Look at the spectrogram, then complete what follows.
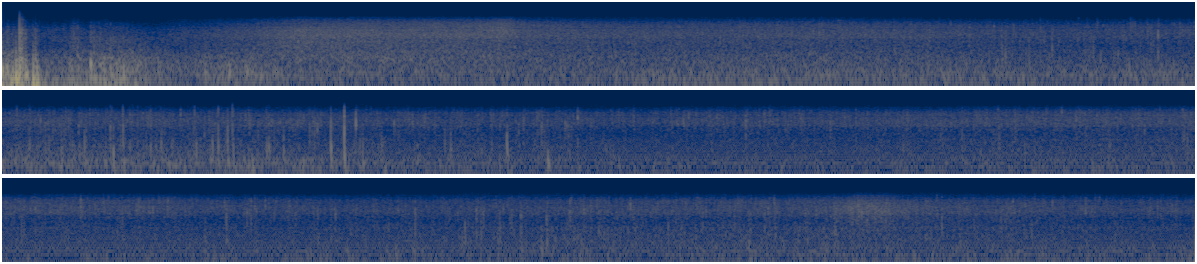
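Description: The rumbling tail of a quarry rock blast dies away in the first second, followed by a steady rain-like hiss with a few faint scattered clicks while the dust cloud spreads.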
